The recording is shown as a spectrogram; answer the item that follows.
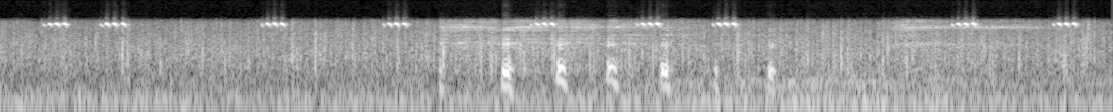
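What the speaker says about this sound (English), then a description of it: "I have a cricket somewhere inside my tent fly now." A cricket chirps inside a tent fly during a storm on a Missouri River canoe trip at Lake Oahe, giving short, steady, evenly spaced chirps close by over a low background rumble.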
